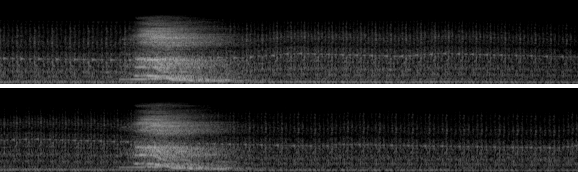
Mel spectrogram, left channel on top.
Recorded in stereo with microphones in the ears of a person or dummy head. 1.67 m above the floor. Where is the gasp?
20° right (ahead or behind), 1.3 m.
